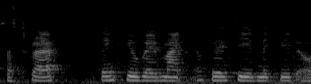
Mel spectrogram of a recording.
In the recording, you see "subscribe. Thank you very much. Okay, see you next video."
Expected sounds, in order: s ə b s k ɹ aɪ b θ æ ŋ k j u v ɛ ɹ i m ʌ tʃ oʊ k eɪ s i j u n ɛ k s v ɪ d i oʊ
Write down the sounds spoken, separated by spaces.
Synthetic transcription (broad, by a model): s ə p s k ɹ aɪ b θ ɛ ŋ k j u v ɛ ɹ i m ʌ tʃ oʊ k eɪ s i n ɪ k v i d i oʊ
